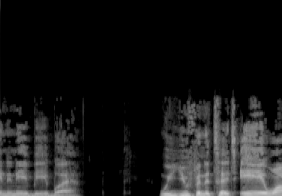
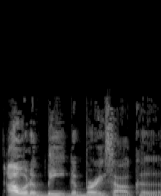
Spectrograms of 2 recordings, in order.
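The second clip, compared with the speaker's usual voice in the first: ordinary talk, nothing marked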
